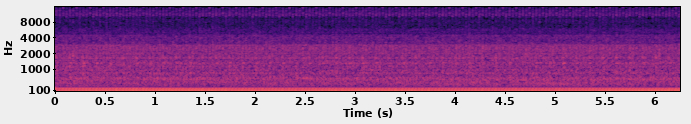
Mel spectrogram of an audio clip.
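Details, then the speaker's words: 2008 Dodge Caliber after alternator replacement, idling with battery charged, charging about 14.1–14.6 V: smooth even low idle hum, no misses or knocks, charging load not upsetting the engine; normal idle. "okay so she's charged uh coming back down after a full charge you can hear that kick"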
